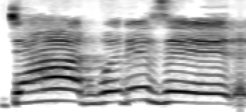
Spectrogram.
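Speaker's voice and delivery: retold expectant announcement call; prompting doctor. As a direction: imitate a doctor cueing the new dad, slowly. Doctor prompts dad at birth.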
